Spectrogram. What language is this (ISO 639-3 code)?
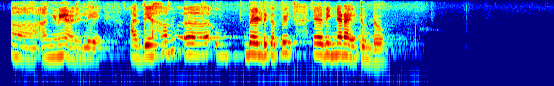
mal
